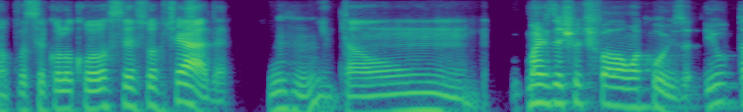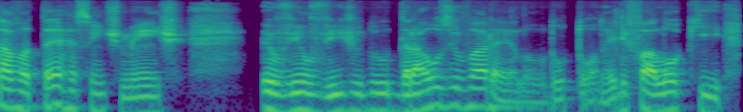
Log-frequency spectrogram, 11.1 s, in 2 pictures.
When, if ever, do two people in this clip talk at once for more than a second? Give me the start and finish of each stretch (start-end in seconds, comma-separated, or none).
none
